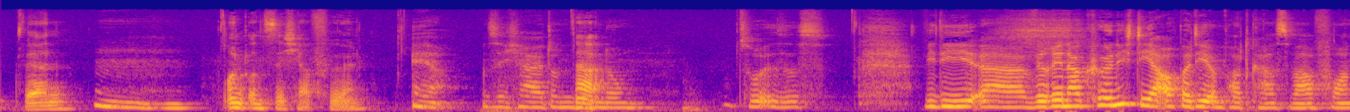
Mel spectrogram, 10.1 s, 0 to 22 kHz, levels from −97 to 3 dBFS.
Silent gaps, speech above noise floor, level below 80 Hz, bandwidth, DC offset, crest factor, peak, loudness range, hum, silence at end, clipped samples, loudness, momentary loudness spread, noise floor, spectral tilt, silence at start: none; 23 dB; -50 dBFS; 15.5 kHz; under 0.1%; 14 dB; 0 dBFS; 9 LU; none; 0 s; under 0.1%; -15 LUFS; 16 LU; -37 dBFS; -5 dB/octave; 0 s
